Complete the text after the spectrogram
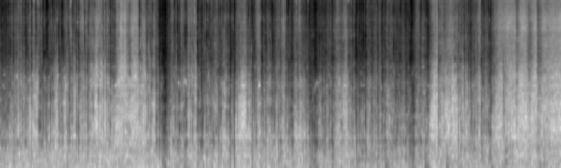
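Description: A foil wrapper crinkles and tears as it is torn open.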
